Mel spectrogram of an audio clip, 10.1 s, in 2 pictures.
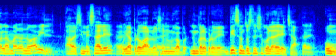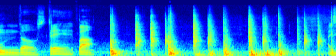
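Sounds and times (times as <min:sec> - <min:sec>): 
speech: 0:00.0 - 0:06.6
pencil tapping on tabletop: 0:06.7 - 0:10.0.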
